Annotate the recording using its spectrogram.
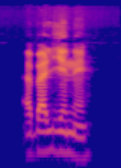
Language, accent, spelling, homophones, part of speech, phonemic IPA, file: French, France, abaliénais, abaliénaient / abaliénait, verb, /a.ba.lje.nɛ/, LL-Q150 (fra)-abaliénais.wav
- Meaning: first/second-person singular imperfect indicative of abaliéner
